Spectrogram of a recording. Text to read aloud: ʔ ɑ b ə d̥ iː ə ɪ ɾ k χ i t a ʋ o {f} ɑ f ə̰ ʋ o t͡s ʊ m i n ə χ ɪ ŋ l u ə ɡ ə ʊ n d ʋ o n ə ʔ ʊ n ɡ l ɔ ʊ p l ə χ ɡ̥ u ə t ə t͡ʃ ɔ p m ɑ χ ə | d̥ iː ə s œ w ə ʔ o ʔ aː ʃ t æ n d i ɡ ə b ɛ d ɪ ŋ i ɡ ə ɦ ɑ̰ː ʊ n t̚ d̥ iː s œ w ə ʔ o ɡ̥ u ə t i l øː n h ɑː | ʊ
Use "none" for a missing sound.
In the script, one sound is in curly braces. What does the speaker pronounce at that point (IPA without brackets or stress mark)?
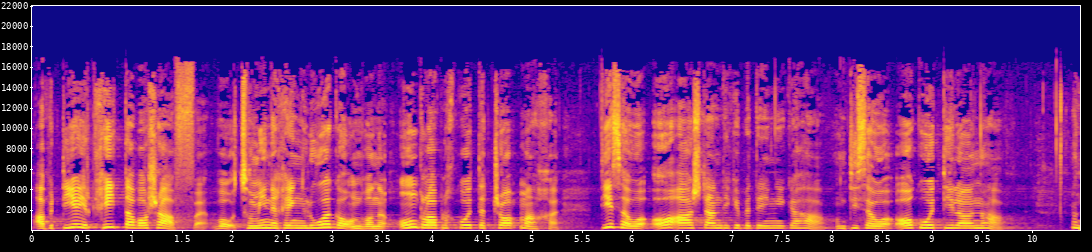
ʃ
